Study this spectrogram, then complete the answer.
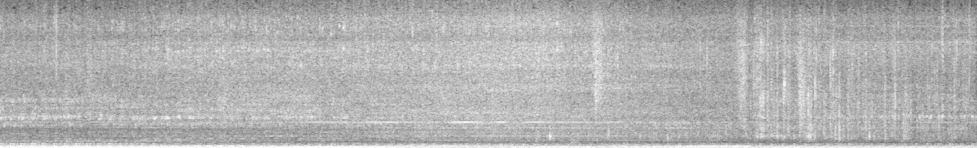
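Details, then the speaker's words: Jeep after its tailpipe and custom exhaust were welded up, first run: a deep, even rumble at fast idle with steady low pulses and no puffing or ticking; the exhaust sounds good with no leaks. "oh yeah sounds really good yeah that sounds great it's got a little bit of a rumble to it but it's not bad yeah I like that doesn't stink the C no it's blowing it all out here yeah I don't hear any leaks"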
